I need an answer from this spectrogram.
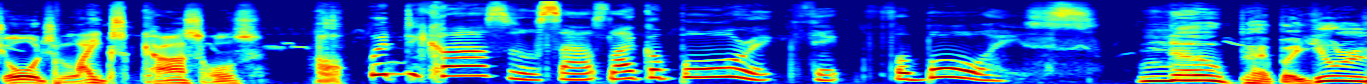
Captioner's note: oinks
